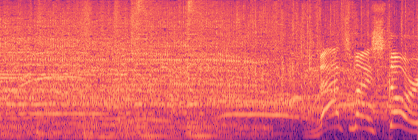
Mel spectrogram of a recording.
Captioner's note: cheers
